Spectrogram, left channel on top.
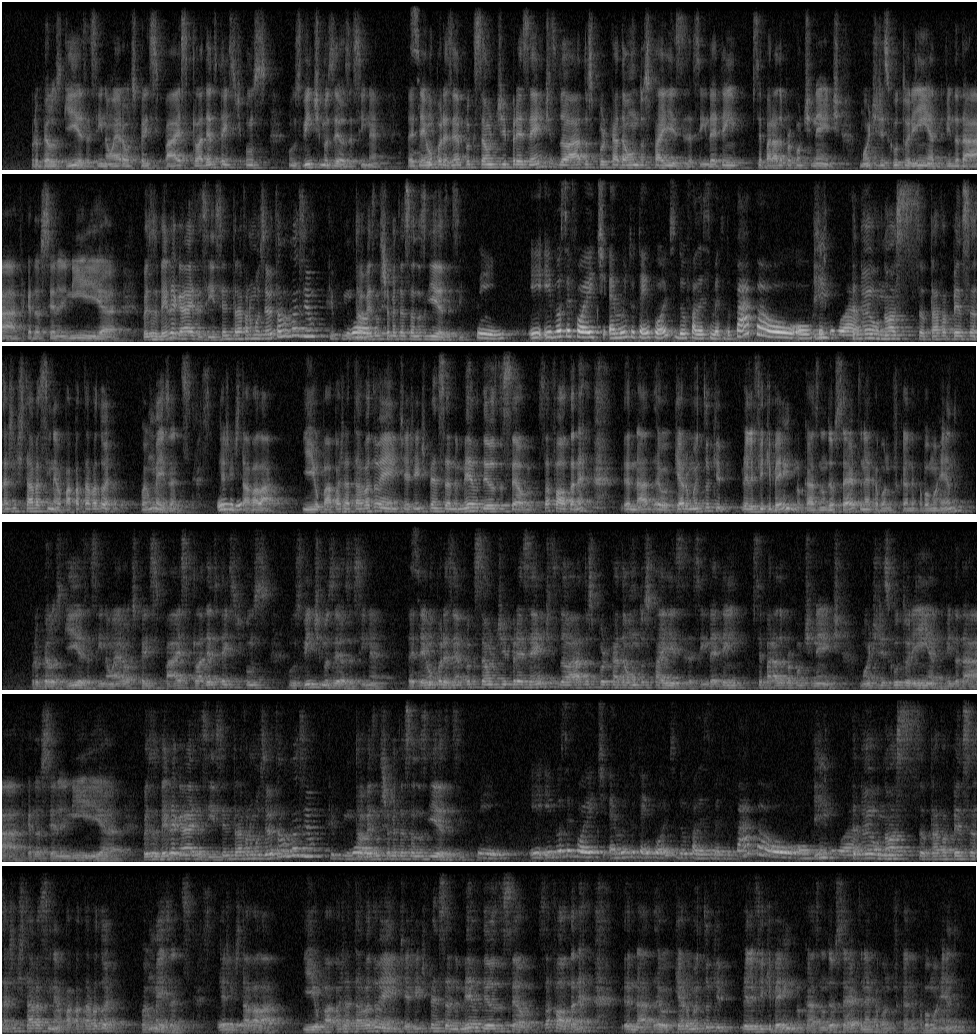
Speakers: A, on the left (about 25°); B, on the left (about 75°).
A: pro- pelos guias, assim, não eram os principais, que lá dentro tem tipo uns, uns 20 museus, assim, né? Daí
B: Sim.
A: tem um, por exemplo, que são de presentes doados por cada um dos países, assim, daí tem separado por continente, um monte de esculturinha vinda da África, da Oceania, coisas bem legais, assim, e você entrava no museu e tava vazio, que hum,
B: Nossa,
A: talvez não chame a atenção dos guias, assim.
B: Sim. E, e você foi, ti- é muito tempo antes do falecimento do Papa, ou, ou
A: Então,
B: você chegou a...
A: nossa, eu tava pensando, a gente tava assim, né? O Papa tava doente, foi um mês antes
B: Uhum.
A: que a gente tava lá. E o Papa já tava doente, e a gente pensando, meu Deus do céu, só falta, né? <laughs> Eu, nada, eu quero muito que ele fique bem, no caso não deu certo, né? Acabou não ficando, acabou morrendo.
